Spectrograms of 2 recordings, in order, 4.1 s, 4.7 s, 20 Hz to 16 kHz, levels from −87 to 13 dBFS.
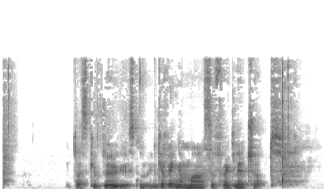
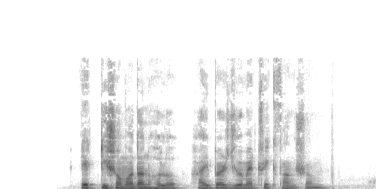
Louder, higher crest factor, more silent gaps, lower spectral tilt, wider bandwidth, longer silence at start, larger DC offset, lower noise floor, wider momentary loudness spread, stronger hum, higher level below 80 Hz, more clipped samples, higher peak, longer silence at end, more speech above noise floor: first, -20 LUFS vs -27 LUFS; about the same, 20 dB vs 20 dB; neither; second, -4.5 dB/octave vs -6 dB/octave; about the same, 11.5 kHz vs 11.5 kHz; second, 0.05 s vs 1 s; neither; second, -67 dBFS vs under -90 dBFS; about the same, 11 LU vs 11 LU; neither; about the same, -58 dBFS vs -62 dBFS; neither; first, 0 dBFS vs -8 dBFS; second, 0.25 s vs 0.65 s; second, 47 dB vs over 63 dB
